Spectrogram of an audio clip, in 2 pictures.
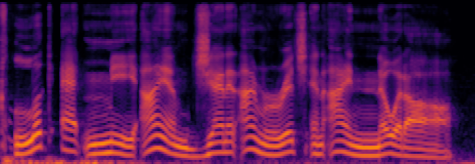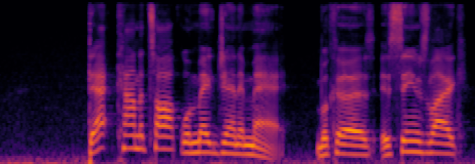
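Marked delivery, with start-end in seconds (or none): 0.1-4.6 slow, derisive, mocking drawl. Showing how mocking and mirroring someone sounds, mocking imitation of Janet. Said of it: "mocking and mirroring people".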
